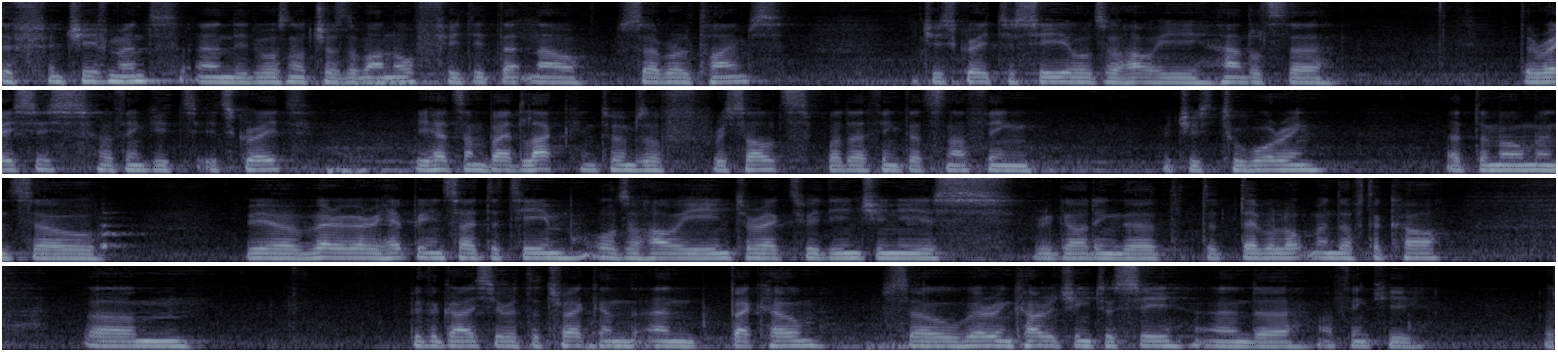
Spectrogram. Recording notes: Austria Friday Team Principal's Press Conference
